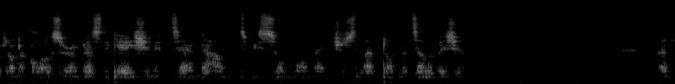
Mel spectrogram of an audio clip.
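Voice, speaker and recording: A man is whispering in a gentle tone. His pace is moderate. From Britain. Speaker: ASMR channel host. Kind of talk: sleep-inducing book reading. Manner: whispered, gentle.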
